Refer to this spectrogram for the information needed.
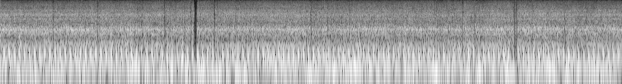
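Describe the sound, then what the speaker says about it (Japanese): A motorcycle engine rumbles loudly and steadily nearby on a road near Okutama, a continuous low drone with rattling noise layered over it. "こっちの方来るとバイクがポツポツと現れてきましたね"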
